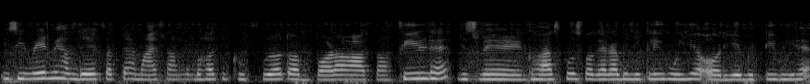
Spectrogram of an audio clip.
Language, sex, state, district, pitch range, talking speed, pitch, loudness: Hindi, female, Uttar Pradesh, Etah, 230-245 Hz, 220 wpm, 235 Hz, -28 LUFS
